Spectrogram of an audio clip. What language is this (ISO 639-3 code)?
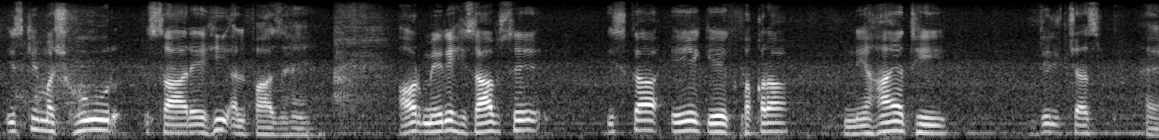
urd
